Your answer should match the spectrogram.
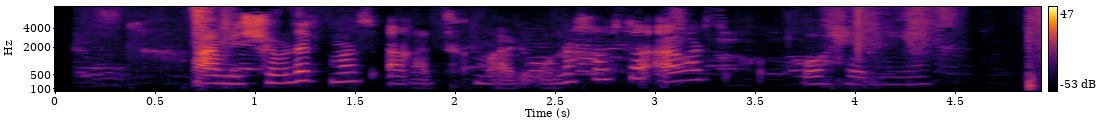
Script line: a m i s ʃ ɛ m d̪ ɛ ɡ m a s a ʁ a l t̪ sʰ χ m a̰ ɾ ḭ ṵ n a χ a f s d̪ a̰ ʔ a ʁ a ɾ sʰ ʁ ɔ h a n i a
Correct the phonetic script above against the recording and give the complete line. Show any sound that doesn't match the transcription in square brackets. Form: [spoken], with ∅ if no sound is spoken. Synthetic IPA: a m i s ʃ ɛ m d̪ ɛ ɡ m a s a ʁ a [ɾ] t̪ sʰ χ m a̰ ɾ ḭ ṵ n a χ a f s d̪ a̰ ʔ a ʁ a ɾ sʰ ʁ ɔ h [ɛ] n i a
